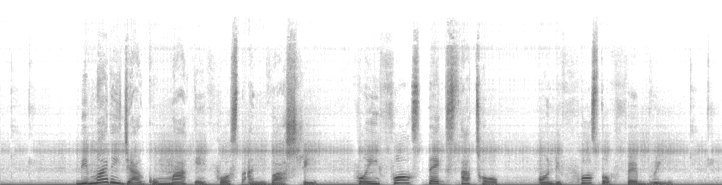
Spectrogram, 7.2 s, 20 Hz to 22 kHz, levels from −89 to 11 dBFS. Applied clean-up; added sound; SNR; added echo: neural mask model RNNoise.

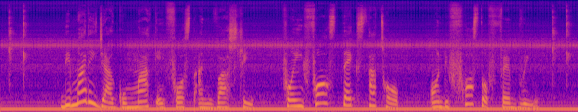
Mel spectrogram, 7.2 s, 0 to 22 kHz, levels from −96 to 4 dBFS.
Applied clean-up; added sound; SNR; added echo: none; Mechanical fan; 3 dB; none.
